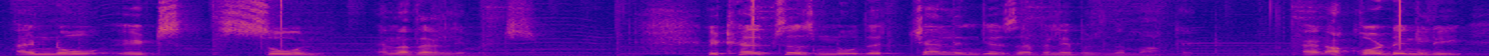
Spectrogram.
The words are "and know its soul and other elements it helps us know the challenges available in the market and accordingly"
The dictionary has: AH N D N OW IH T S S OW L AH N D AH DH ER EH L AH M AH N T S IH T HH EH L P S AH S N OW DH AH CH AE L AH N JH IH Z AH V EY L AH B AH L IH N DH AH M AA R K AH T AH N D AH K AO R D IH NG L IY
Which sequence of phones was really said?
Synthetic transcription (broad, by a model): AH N D N OW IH T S S OW L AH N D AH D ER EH L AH M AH T S IH T HH EH L P S AH S N OW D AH CH AE L AH N JH IH Z AH V EY L AH B AH L IH N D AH M AA R K AH T AH N D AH K AO R D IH NG L IY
